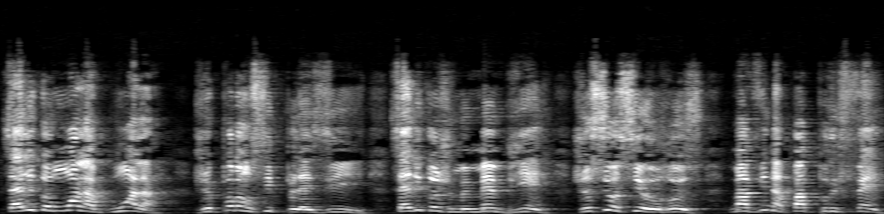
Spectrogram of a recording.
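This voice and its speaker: A woman's voice: fairly high pitch, animated, moderate pace. A woman giving relationship advice as a coach, in a casual monologue with emphatic, repetitive street slang.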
